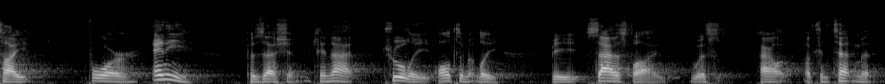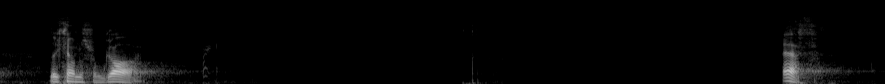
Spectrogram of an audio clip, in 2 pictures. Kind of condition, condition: setting, large echoing room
